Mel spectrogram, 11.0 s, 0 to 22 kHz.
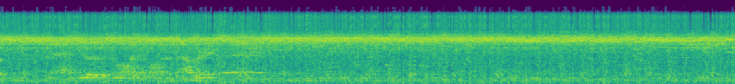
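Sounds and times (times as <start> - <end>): bass guitar: 0.0 - 11.0
drums: 0.0 - 11.0
overdriven electric guitars: 0.0 - 11.0.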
